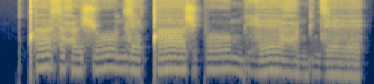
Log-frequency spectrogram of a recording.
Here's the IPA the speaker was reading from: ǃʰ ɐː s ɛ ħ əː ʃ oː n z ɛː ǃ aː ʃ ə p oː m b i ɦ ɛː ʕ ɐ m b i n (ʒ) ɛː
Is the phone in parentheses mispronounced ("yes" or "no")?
yes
